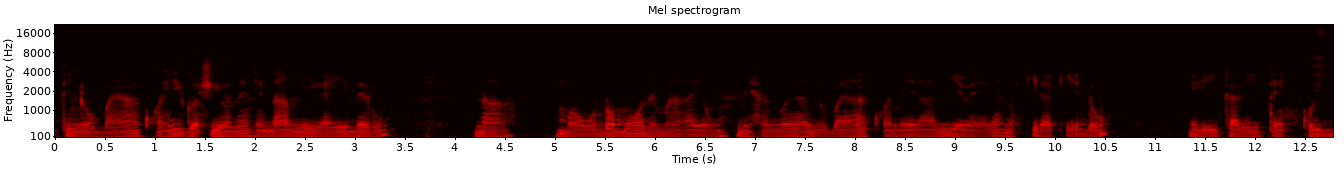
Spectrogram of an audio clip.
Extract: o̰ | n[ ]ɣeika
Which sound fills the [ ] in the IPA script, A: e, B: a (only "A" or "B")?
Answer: A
